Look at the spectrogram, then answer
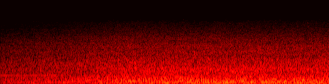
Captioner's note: wind blowing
